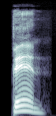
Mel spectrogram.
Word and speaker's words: bin: hit upon lay in the pronunciation of the word bin, which the English invariably make to rhyme with green, and we Northerners, at least, in accordance, I think, with the custom of Shakespeare's time, universally pronounce bin.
